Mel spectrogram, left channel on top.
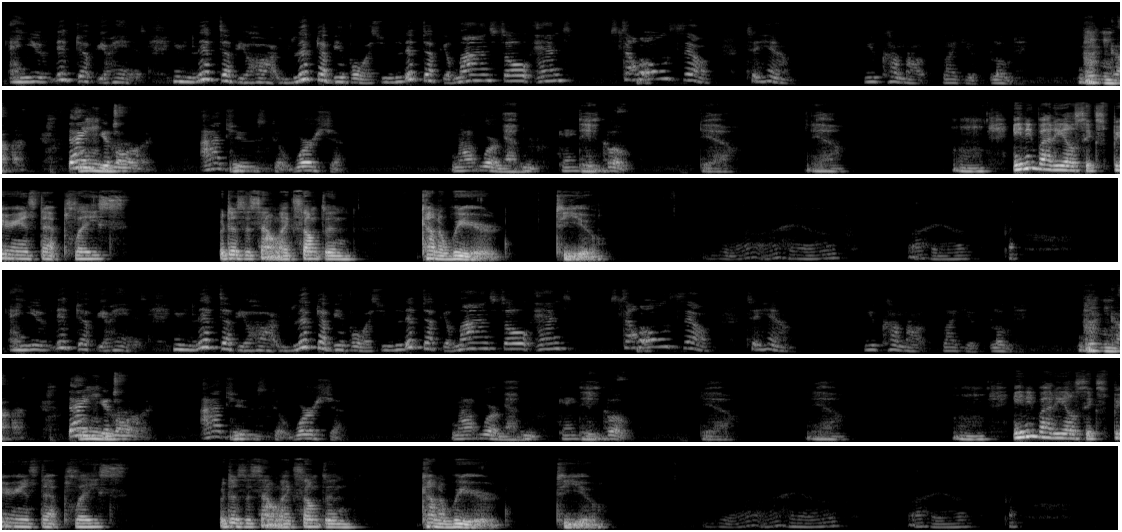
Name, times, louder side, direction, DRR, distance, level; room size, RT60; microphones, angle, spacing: voice 1, 0.1-5.7 6.1-7.9 8.6-10.2 10.8-12.7 13.2-14.6 15.7-16.2 16.7-17.4, left 3 dB, 10° left, 0.6 m, -31 dB
voice 2, 10.8-11.1 11.9-12.2 13.5-13.6 16.2-16.5 17.0-17.2 18.2-18.4 19.2-19.6 20.7-23.6 24.5-25.9 26.6-27.3 27.9-28.3, left 2 dB, 70° left, 0.6 m, -23 dB
voice 3, 29.4-30.7 31.4-32.0 32.7-32.9, equal, 35° left, 1.1 m, -49 dB
4.2 x 2.4 x 2.6 m
head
